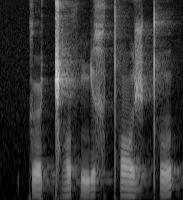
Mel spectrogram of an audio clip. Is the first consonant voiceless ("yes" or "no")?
yes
